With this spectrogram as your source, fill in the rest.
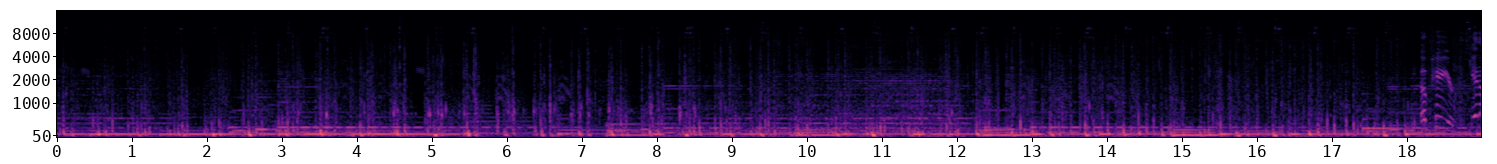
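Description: Horses gallop in the video game Red Dead Redemption 2, a loud steady drumming of hooves with brief whinnies, under in-game dialogue and a music score.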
